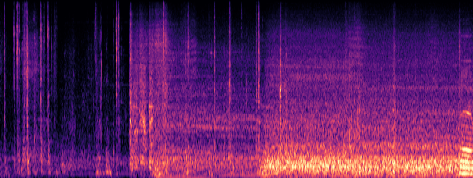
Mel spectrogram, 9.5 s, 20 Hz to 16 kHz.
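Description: A 2017 Fiat 500 Sport, a salvage repair car, cranks briefly, then its small engine catches and settles into a steady idle, close to the mic.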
